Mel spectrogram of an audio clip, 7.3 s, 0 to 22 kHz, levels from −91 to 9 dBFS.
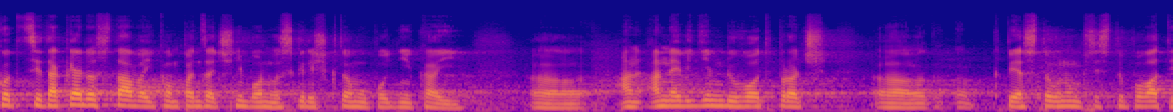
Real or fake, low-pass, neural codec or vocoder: fake; 14.4 kHz; autoencoder, 48 kHz, 128 numbers a frame, DAC-VAE, trained on Japanese speech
